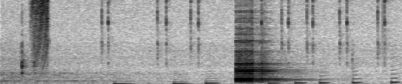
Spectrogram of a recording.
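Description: Short electronic beeps sound as keypad buttons are pressed.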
